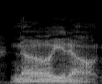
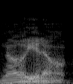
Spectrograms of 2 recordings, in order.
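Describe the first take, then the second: First: Very deep, booming divine voice; Holy Spirit. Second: Lightly voiced divine rebuke, lower; Holy Spirit. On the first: Retold or imitated. Spirit insists the pastor not sit down, very deep voice. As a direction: forbid it in a far lower, weightier voice. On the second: Spirit stops the pastor sitting down, lower firm voice. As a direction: put on a low voice of conviction. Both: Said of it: "the Holy Spirit goes".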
